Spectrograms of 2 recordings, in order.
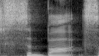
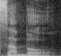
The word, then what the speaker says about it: sabot: And if it's French, it's probably actually pronounced sabot.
